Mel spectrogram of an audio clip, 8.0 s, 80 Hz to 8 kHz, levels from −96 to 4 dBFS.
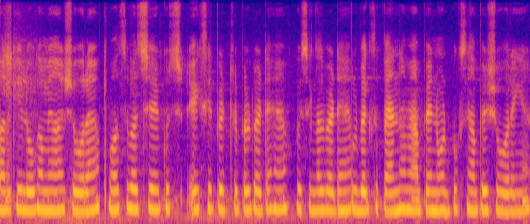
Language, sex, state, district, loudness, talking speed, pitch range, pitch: Hindi, female, Bihar, Bhagalpur, -15 LUFS, 270 wpm, 205-220 Hz, 210 Hz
